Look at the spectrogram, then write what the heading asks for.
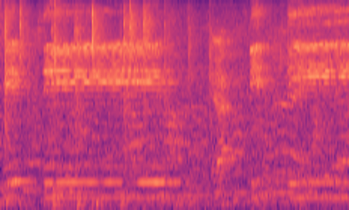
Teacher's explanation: panjangnya pun 6 harokat atau 3 ayunan atau 6 detik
